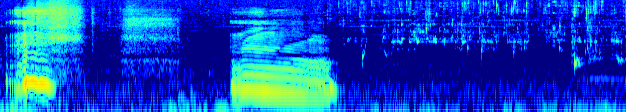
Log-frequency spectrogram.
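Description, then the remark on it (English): A voice imitates liquid pouring into a wine glass with two short gurgling bursts, the second longer with a rising glug, followed by quiet room noise. “Wine pour.”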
